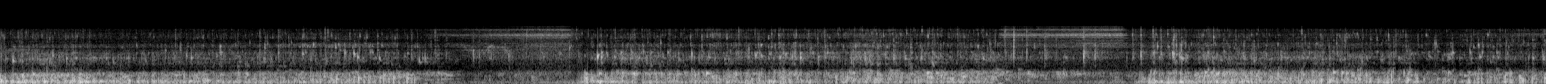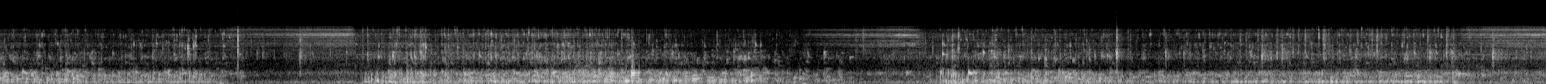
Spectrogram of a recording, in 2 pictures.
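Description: Muffled rushing and sloshing water, heaviest in the low range, in spells of several seconds broken by brief lulls.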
